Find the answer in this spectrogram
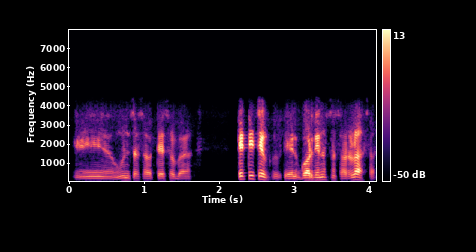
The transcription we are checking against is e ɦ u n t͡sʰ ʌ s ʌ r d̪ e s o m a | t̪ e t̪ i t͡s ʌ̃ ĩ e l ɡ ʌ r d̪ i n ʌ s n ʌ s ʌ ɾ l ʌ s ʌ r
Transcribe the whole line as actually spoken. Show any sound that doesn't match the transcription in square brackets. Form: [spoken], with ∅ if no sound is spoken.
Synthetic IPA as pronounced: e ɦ u n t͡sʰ ʌ s ʌ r [t̪] e s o [b] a | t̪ e t̪ i t͡s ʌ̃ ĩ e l ɡ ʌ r d̪ i n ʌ s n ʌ s ʌ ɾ l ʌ s ʌ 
